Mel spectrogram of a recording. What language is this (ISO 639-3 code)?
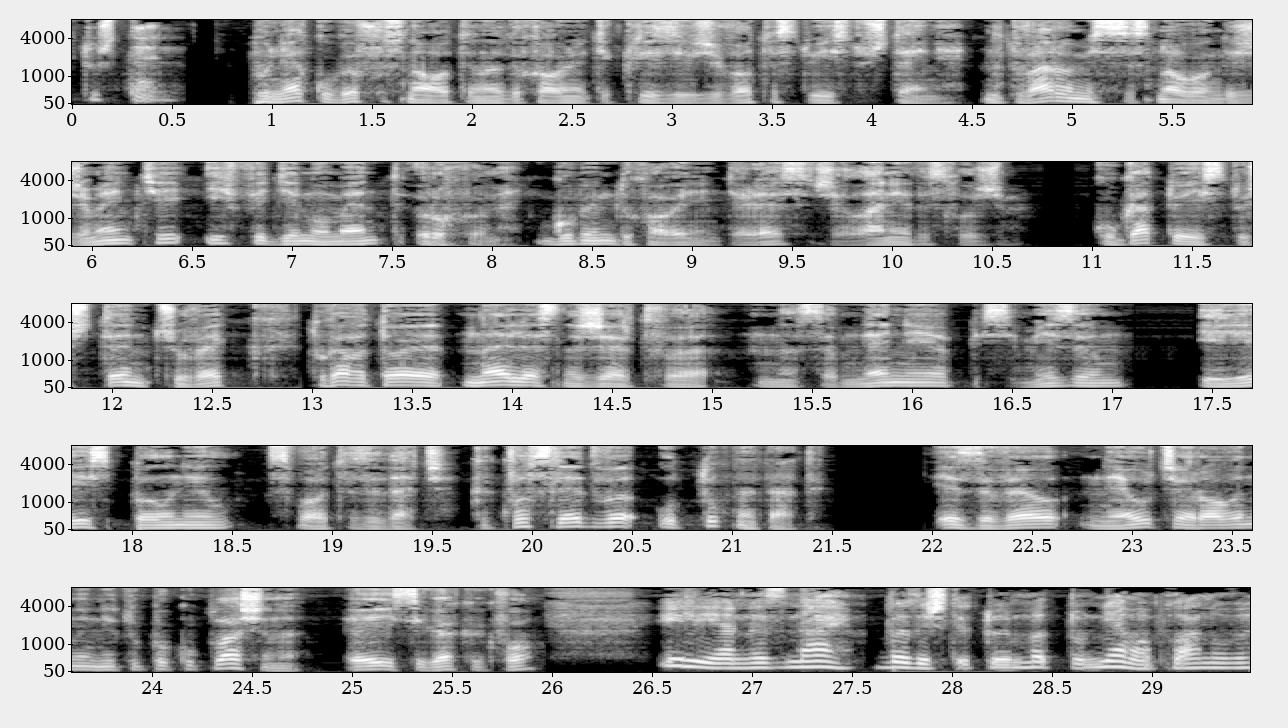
bul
